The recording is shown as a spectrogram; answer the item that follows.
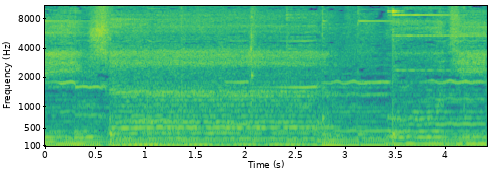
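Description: Buddhist devotional music: a chanted mantra sung over sustained low accompaniment notes.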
